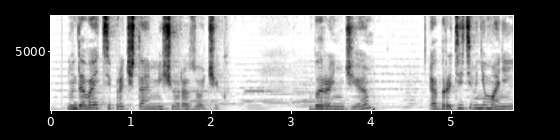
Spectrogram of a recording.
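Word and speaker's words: birinci: Бырынджи. Обратите внимание, я также читаю как бы твердо, не биринджи, а бырынджи. Если вы даже скажете мягко биринджи, то это тоже правильно.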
